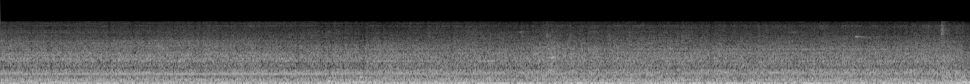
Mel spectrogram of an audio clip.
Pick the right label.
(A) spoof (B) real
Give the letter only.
B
